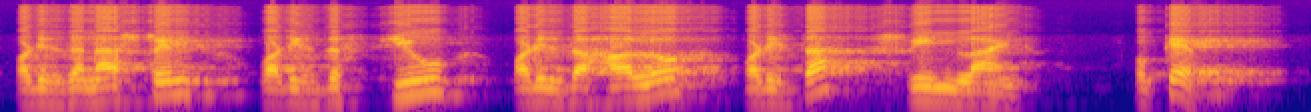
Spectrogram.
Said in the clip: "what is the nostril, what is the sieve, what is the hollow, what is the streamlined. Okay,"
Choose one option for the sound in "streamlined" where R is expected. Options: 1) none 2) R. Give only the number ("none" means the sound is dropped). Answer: 2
